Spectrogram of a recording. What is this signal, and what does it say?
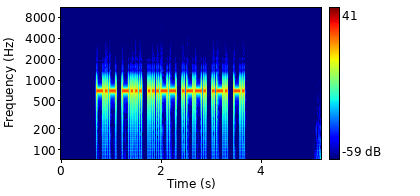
Morse code, heard as a keyed tone, about 34 wpm, 700 Hz. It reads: KB3PRN
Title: Speed Racing - USA 2x3 Call Signs 28wpm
